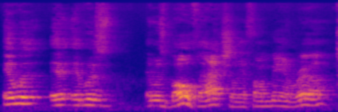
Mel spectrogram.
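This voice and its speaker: Young guy with a high voice, laid back, lots of "you know", roomy echo and sitting back from the mic. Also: animated, moderate pace, warm tone. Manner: laid-back, many fillers and restarts. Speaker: podcast guest. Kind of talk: casual chat. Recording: echoey room, mic far off.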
